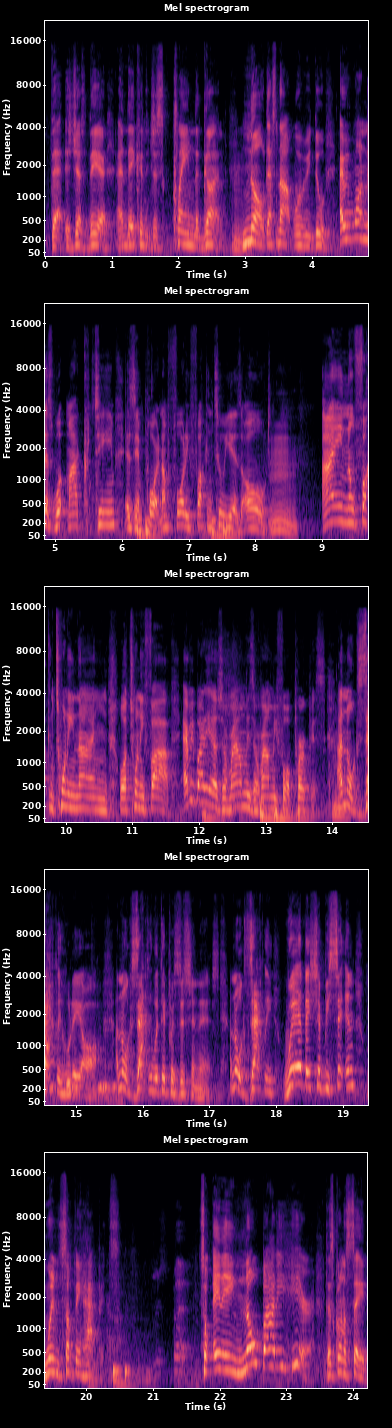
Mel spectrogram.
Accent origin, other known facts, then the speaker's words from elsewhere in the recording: New York City, New York, United States; moved away as an adult; also born or lived in Miami; I'm from 97-3057 Avenue, apartment 5E, Corona, New York, 11368, 5E.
